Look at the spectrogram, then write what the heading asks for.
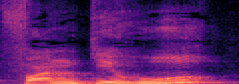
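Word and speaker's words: فَانْكِحُوا: তো আমরা এখানে পড়ার সময় আলিফের উচ্চারণ বাদ দিয়ে পড়বো ফানকিহু, অতঃপর বিবাহ করো।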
